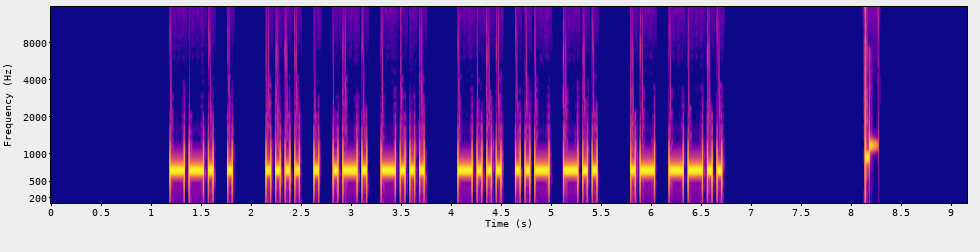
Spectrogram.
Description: Morse code, heard as a keyed tone, about 25 wpm, 700 Hz. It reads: GE HERB BUD AZ
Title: K1USN SST QSO Practice - 25wpm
